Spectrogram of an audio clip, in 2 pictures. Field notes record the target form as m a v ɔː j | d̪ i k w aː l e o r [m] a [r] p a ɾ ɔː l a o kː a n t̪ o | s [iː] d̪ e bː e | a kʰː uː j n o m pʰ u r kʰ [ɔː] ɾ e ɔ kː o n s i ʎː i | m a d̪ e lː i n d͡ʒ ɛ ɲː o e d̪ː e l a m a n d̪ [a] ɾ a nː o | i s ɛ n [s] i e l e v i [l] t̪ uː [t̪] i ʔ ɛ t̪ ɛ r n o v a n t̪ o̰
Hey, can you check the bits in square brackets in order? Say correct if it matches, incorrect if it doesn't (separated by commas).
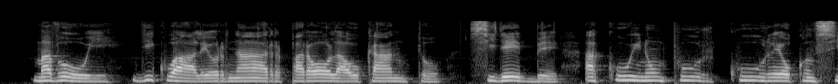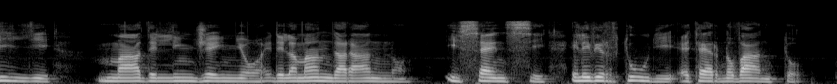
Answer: incorrect, correct, incorrect, incorrect, correct, correct, incorrect, incorrect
